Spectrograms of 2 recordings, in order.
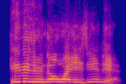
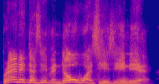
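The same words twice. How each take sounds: First: Shouted louder and higher on the repeat; emphatic shout. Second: Said in the usual way. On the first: Real, not acted. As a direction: drive the point home. Repeated line, second one punched.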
